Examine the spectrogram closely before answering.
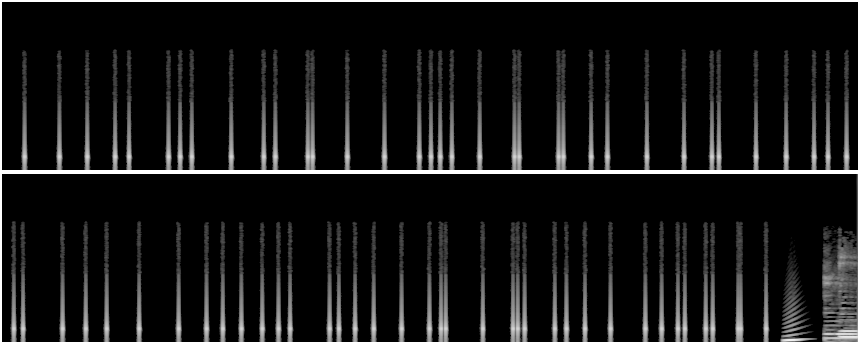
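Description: Phone keyboard tap sound effects from a texting-story app, short clicks at an irregular pace of about three to four a second as a message is typed. Near the end a rising swoosh and a short chime of a few notes mark the message being sent.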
